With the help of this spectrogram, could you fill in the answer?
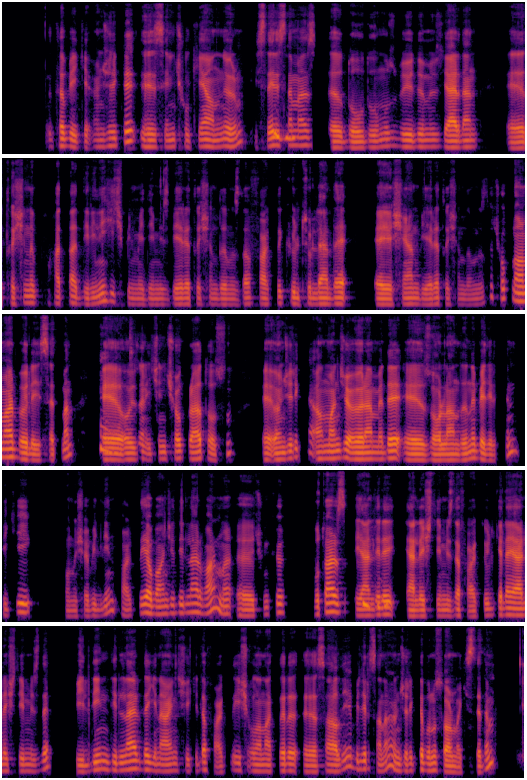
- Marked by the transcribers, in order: other background noise; tapping; "ülkelere" said as "ülkele"
- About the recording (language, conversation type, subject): Turkish, advice, Yeni işe başlarken yeni rutinlere nasıl uyum sağlayabilirim?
